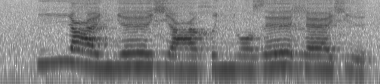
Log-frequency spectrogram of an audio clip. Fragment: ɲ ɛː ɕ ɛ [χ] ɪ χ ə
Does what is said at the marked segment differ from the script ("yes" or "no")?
yes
